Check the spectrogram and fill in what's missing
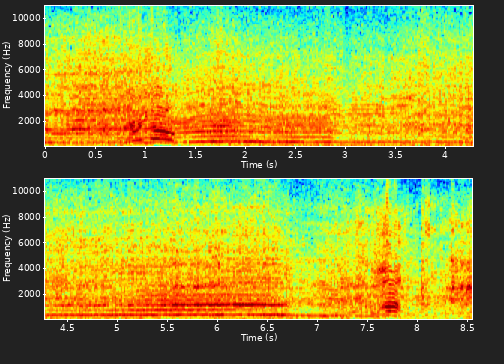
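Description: A superbike engine accelerating during a race, heard as a loud, close, sustained high-pitched engine whine with a few quick pitch sweeps as it revs and shifts.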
